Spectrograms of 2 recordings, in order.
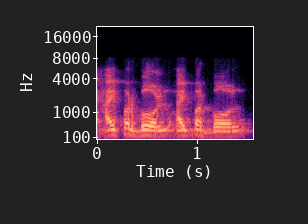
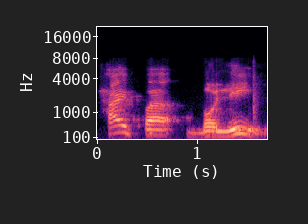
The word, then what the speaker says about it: hyperbole: Many say hyperbole. It's wrong. It's hyperbole.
